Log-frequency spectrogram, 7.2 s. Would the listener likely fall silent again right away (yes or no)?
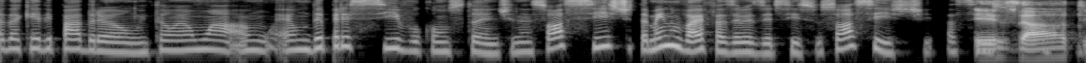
no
